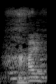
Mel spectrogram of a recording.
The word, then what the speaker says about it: Haifa: Also, wild boars have been seen roaming the streets of, Haifa. Is that how you pronounce it, Ima? Haifa? Haifa, Israel. I'm an Israeli citizen, so Haifa.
